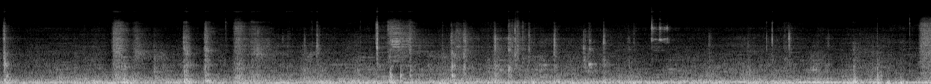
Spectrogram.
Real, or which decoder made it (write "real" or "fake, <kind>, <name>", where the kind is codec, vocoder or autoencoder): fake, codec, SNAC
